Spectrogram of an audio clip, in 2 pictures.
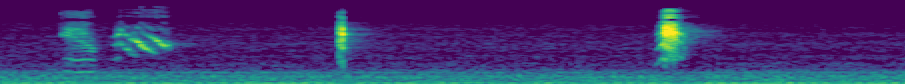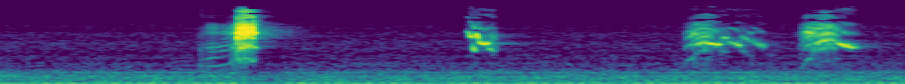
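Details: A blue budgerigar gives short, bright, scratchy chirps at uneven intervals over a steady low hum.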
